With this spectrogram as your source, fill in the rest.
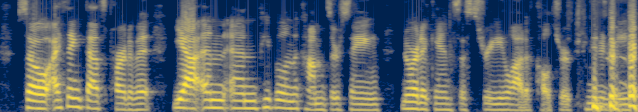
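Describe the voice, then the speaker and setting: Fairly quick, nearly pause-free speech from a woman with a fairly low pitch and a Minnesotan accent. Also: ordinary pitch variation. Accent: Minnesota. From Minnesota, US (St. Louis Park). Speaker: fill-in news show host. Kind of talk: online news show discussion.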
